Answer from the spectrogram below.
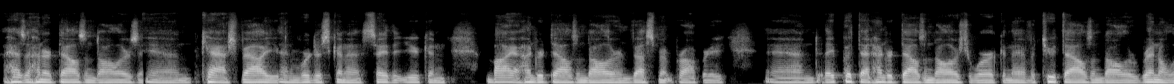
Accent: American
